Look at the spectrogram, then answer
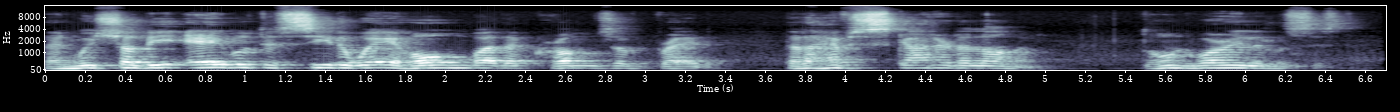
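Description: A young boy speaks softly to calm his sister, as a man reading the tale voices him. The tone is low-key, mellow and quiet, with room echo behind him. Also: normal speed, natural voice. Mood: reassuring. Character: young boy Hansel, gentle and comforting.

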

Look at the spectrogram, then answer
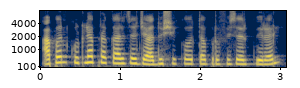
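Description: A woman's voice: a little high, fairly quick, a little mellow, natural voice. A woman voicing a polite, bewildered young boy who asks puzzled questions. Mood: curious.

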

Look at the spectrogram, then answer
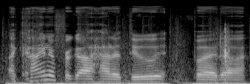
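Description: A man's voice: mid-range voice, lively intonation, normal speed. A man chatting casually as he plays a video game with a friend over voice chat. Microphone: voice chat call while gaming. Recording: background noise, clicking sounds.

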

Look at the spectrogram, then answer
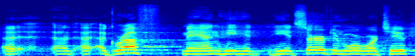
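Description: A man in his thirties with a Southern US accent, preaching a sermon from the pulpit of a church sanctuary, earnest and dropping to a soft hush on key words. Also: sits high, fairly even intonation, a little slow. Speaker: pastor. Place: church sanctuary, in front of a Christmas tree. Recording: long hall reverb.

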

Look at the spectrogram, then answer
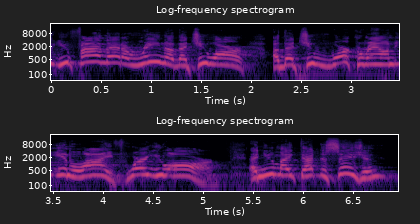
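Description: A middle-aged man preaching a sermon to his congregation, repeating his phrases and calling for amens. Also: very high-pitched. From Texas. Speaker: pastor. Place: large church stage before a congregation.

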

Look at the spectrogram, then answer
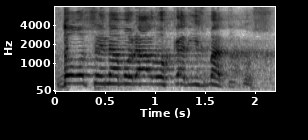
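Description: A man's voice: very high voice, lively intonation, normal speed. A man giving a humorous preaching talk at a youth retreat and teasing his audience. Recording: distant mic, audible crowd, noisy.

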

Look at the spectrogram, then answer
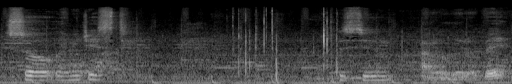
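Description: At her home kitchen counter, a cooking vlogger walks through a recipe step by step in a loose, chatty way, sprinkling in lots of "like" and "so." Her mid-range voice is expressive and slow. The room echoes, loud music plays underneath, and the audio is poor.

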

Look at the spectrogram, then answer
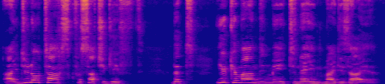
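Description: A man's voice: sits high, unhurried. A man reading aloud as a humble, stammering dwarf, hesitant and earnest. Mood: awed.

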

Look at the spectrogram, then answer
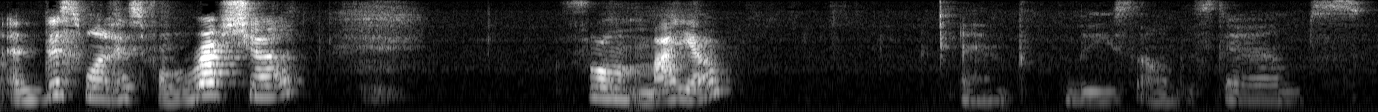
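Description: A woman in her twenties chatting casually while opening mail at home, gushing and reading letters aloud haltingly. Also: high-pitched, a bit bright. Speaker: vlogger. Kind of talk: casual unboxing chat. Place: small home room, indoors.

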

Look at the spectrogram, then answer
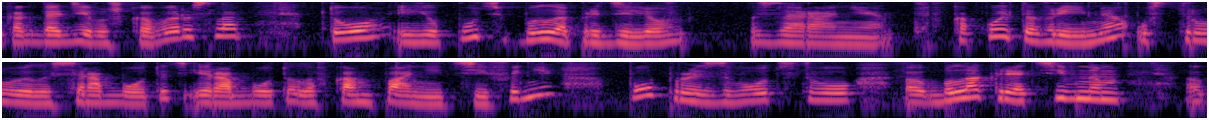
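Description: A woman's voice: lowish voice, darkish tone. A middle-aged woman reviewing a perfume in a casual video, rambling with many fillers and restarts.

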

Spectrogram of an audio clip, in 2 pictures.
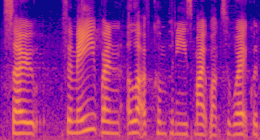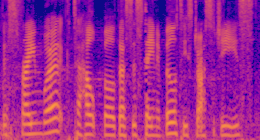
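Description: A woman panelist on a large stage, speaking in an articulate, fluent and measured way with a headset mic. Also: medium pitch, steady tone, fairly bright tone, a little hiss or hum. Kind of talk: panel discussion.

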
